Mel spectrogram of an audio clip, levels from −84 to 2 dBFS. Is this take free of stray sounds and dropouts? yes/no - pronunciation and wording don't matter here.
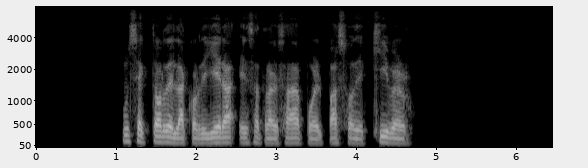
yes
